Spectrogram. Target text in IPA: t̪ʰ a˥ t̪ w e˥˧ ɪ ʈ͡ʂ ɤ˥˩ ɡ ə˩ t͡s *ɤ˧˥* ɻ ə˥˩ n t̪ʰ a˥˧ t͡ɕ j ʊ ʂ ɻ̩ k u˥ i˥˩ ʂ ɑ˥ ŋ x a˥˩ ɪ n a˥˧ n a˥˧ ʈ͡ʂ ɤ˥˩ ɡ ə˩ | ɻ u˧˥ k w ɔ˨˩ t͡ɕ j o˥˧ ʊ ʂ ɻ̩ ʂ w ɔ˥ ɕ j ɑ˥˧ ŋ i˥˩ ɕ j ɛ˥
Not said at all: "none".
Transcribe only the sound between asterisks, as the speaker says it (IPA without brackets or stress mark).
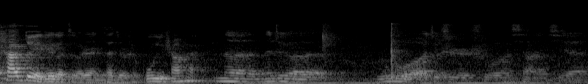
ɤ˧˥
